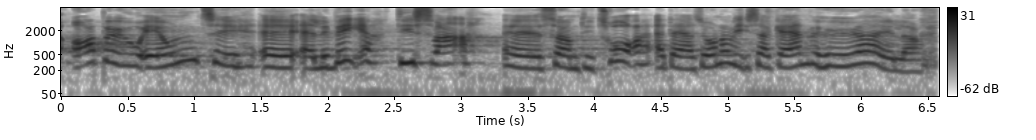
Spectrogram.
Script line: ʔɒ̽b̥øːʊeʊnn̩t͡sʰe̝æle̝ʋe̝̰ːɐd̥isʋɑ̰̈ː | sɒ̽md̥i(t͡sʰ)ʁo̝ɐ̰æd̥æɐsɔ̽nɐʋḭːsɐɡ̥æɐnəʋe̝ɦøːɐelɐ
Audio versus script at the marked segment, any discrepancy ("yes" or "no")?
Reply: no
